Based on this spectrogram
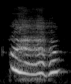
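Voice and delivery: high squealing giggle; teasing giggle. Acted. Maid teases Emily with a high giggle. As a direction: giggle to tease her mistress.

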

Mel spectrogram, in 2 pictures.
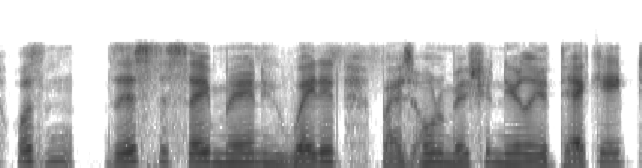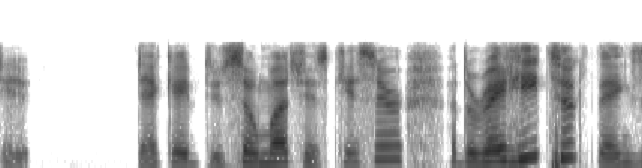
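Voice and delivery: ordinary delivery

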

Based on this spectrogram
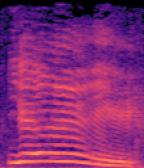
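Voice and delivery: high, drawn-out happy cheer. Real, not acted. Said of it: "you're such a little kid".

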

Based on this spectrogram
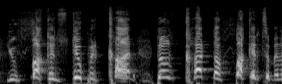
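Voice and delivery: high, loud mock chef tirade; Gordon Ramsay rant. Mocking Gordon Ramsay yelling at a cook, loud and high. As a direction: bark insults like a furious TV chef. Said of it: "He is".

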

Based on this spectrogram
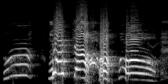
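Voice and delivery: loud frightened yelling; panicked screaming. Real, not acted. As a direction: scream and flee the ghost. Ghost catches him, screaming.

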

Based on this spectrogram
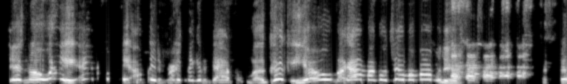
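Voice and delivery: very high, comic wailing; mock despair. Man sure a cookie will kill him, high mock-despairing wail. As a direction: wail it in a squeaky falsetto. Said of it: "went through all nine stages of depression".

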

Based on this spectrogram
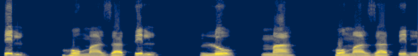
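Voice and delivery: HU, MA, then HUMA, built up piece by piece; measured recitation drill with pauses between syllables; each letter separately. Shown as a demonstration. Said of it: "প্রত্যেকটা হরফের আলাদা আলাদা উচ্চারণ".

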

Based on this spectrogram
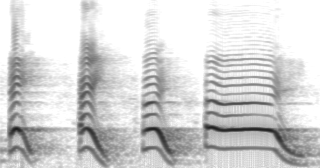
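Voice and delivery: loud, high repeated hey shouts; shouting again. Retold or imitated. Stranger keeps calling the cyclist, loud high shouts. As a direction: bellow hey after someone riding away. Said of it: "ik hoor vrijwel meteen".

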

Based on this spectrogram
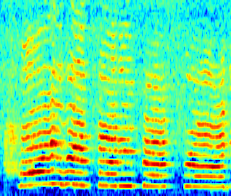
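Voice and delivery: high, loud grand introduction; excited reveal of Pirate Funny Fat Frog; announcing. Shown as a demonstration. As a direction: present the pirate frog with a flourish. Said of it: "Who is this?".

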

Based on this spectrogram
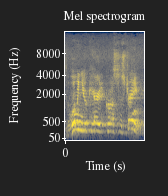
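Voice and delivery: high, loud exasperated reply; acted indignant outburst; angry monk. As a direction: spell it out in mock outrage. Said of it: "The angry monk says".

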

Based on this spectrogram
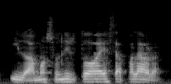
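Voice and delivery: normal talking voice

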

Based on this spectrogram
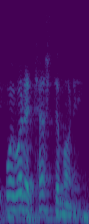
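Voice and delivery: usual speaking voice

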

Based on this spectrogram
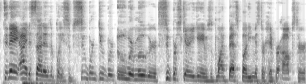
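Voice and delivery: loud, high, hammed-up hype shouting; hyped-up intro. Streamer hyping viewers to hit like, hyped shouting. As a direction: belt it out like an over-the-top video opener.

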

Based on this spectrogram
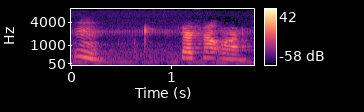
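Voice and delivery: talking while chewing jelly; swallowing between words; mouth full of jelly. Real, not acted. Seen 0: Just slurped jelly cup; lips pressed, chewing, then talks holding cup.

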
